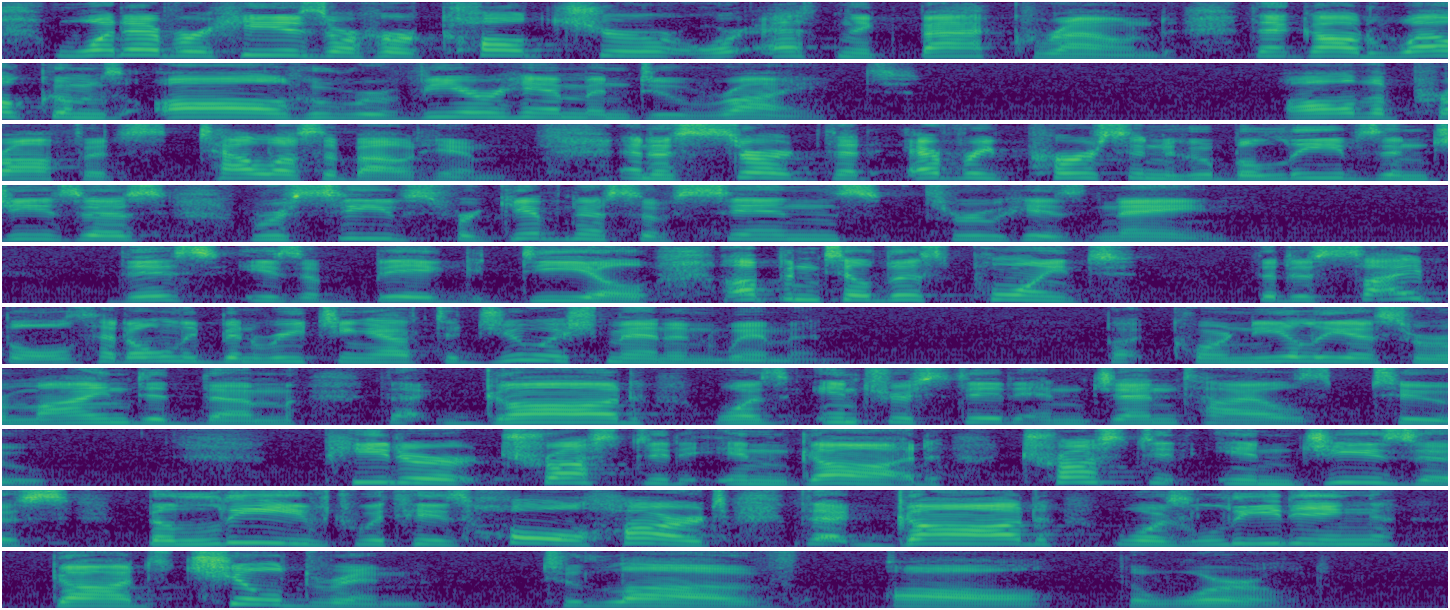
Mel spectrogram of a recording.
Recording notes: Recorded March 27, 2016 at Corona United Presbyterian Church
